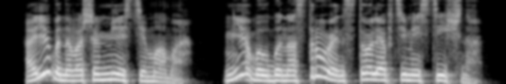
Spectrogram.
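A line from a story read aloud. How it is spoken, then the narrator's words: Smirking. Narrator (Russian): хмыкнул блондин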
